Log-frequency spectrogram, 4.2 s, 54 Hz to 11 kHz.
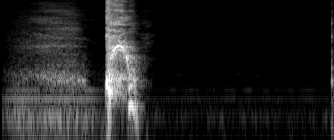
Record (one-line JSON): {"cough_length": "4.2 s", "cough_amplitude": 32768, "cough_signal_mean_std_ratio": 0.26, "survey_phase": "beta (2021-08-13 to 2022-03-07)", "age": "18-44", "gender": "Male", "wearing_mask": "No", "symptom_none": true, "smoker_status": "Current smoker (e-cigarettes or vapes only)", "respiratory_condition_asthma": false, "respiratory_condition_other": false, "recruitment_source": "REACT", "submission_delay": "1 day", "covid_test_result": "Negative", "covid_test_method": "RT-qPCR"}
